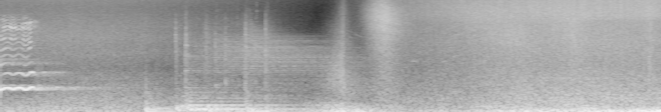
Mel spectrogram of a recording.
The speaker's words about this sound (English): Oh no! That wave is huge! It's coming right for us!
